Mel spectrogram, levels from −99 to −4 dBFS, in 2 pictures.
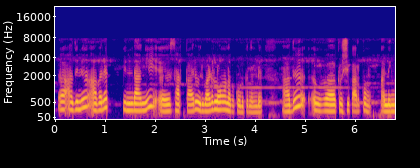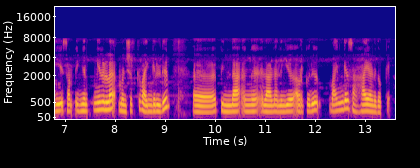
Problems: none marked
